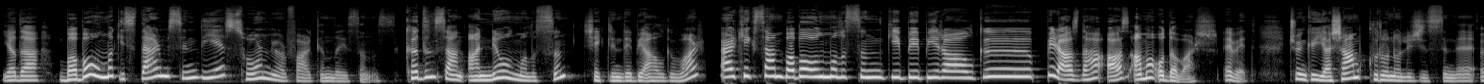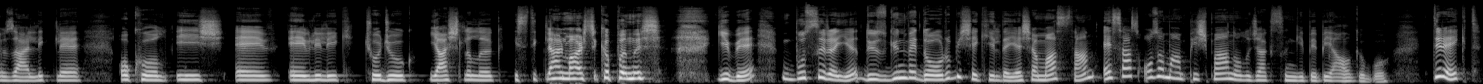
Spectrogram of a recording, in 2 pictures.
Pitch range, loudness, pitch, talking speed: 190-305 Hz, -16 LUFS, 220 Hz, 130 wpm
